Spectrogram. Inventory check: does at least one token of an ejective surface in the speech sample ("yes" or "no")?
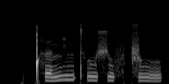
yes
